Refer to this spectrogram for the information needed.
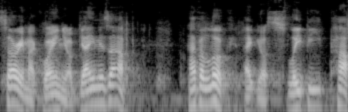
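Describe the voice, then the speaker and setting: A man's put-on character voice, sing-song, at medium pitch and a moderate pace. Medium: stage play. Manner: sing-song rhyming.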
